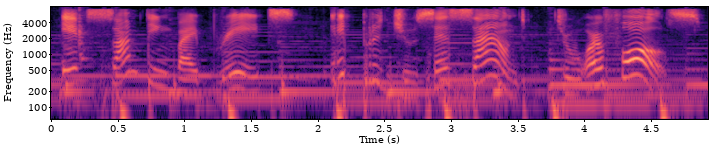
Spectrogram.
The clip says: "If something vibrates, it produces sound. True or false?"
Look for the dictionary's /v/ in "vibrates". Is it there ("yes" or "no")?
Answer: no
